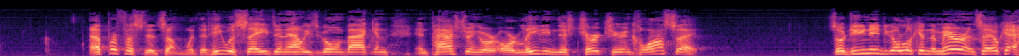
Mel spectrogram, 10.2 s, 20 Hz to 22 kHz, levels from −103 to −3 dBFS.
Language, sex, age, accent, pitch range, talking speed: English, male, 50-69, American, 135-215 Hz, 220 wpm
